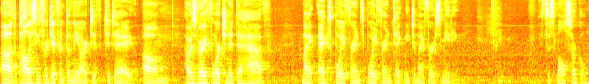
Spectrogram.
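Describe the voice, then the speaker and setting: The speaker, somewhat breathy, keeps a moderate pace and fairly even intonation with long, frequent pauses. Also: man, medium pitch for a man. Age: 60s. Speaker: recovering alcoholic sharing at a recovery meeting. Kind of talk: testimony. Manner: conversational, with false starts and fillers.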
